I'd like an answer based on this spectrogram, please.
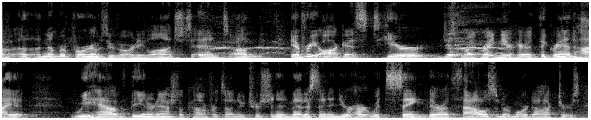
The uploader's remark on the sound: Live in front of a sold out crowd in Washington, DC.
